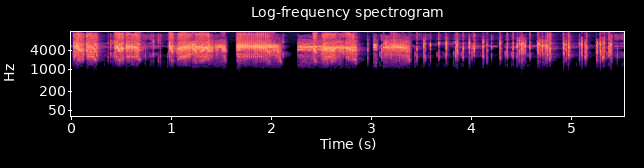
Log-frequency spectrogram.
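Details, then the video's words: Swiftlets, in an original recording used as a lure sound, give harsh, buzzy chirping bursts, high and broad, in rapid runs of about half a second, breaking into quicker clicky twitters. "ST burung walet original"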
